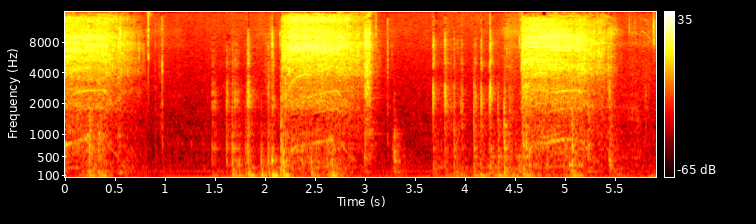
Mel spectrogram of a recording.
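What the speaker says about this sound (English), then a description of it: "lay it down on one side and then remove the 5 screws" A power drill backs screws out of the side panel of an infrared heater, its motor whirring and ratcheting in several loud bursts with short pauses between, close by and without talk.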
